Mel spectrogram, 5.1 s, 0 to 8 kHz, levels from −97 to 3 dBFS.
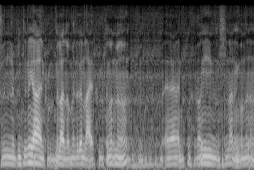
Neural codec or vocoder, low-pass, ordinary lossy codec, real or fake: autoencoder, 22.05 kHz, a latent of 192 numbers a frame, VITS, trained on many speakers; 7.2 kHz; none; fake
